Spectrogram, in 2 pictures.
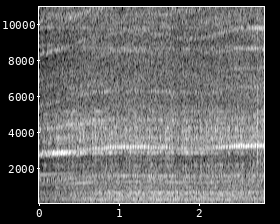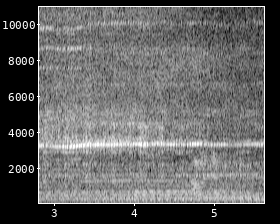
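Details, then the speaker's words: Wrecked supercharged Mustang GT, just after its first start following delivery from Texas: it settles into a steady, even V8 idle with a thin high supercharger whine and loud exhaust; normal idle. "Sounds great. That's spinning. Oh, there's oil in there or whatever. Sounds good. Yeah. Sounds really good. The exhaust is pretty loud too."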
